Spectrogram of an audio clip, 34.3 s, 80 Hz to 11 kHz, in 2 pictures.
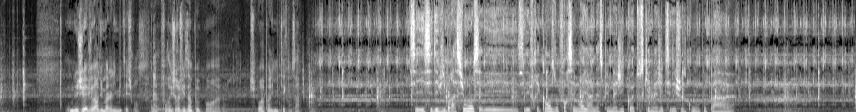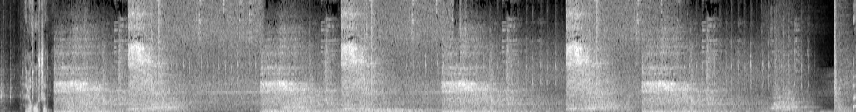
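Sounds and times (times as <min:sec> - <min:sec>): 
speech: 0:01.3 - 0:06.7, 0:08.3 - 0:14.9, 0:17.6 - 0:18.4
machine engine with oil circulating running and rumbling: 0:06.1 - 0:17.6, 0:18.2 - 0:33.5.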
